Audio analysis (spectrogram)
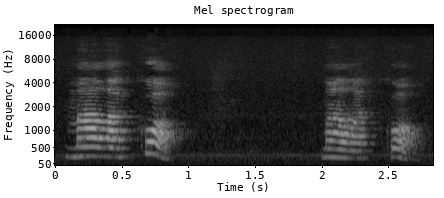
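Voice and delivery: "молоко" as ma-la-KO, loud and clear; first two O's of "молоко" become A; correct vowel reduction. Shown as a demonstration. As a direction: say "молоко" with O only on the last syllable. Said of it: "O we pronounce only here".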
